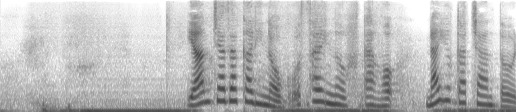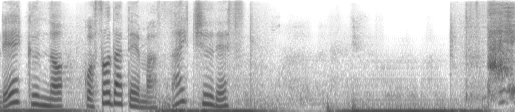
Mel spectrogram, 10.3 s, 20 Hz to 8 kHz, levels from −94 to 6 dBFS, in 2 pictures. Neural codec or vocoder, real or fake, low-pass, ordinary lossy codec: codec, 16 kHz, 1 kbps, X-Codec, WavLM features, trained on Multilingual LibriSpeech; fake; none; none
